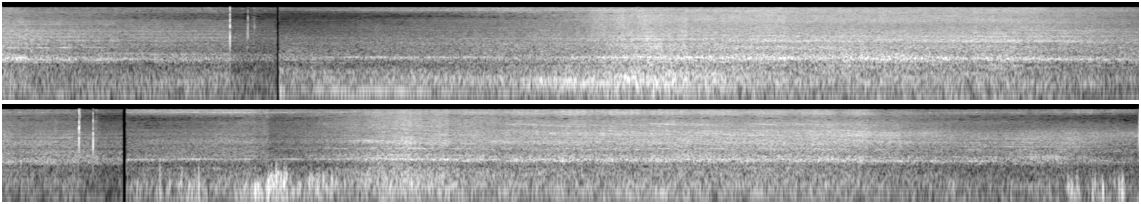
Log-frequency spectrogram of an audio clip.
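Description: Express train running through the station at speed: a steady rush of wheel and rail noise with a constant whine. The sound breaks off sharply twice, near the start and about halfway through, and then carries on.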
